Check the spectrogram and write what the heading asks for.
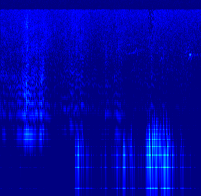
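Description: A fly buzzing close to the microphone, a faint wavering hum, with a few low bumps in the second half.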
